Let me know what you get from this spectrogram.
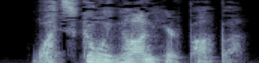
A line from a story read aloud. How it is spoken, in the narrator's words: hissed Condry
